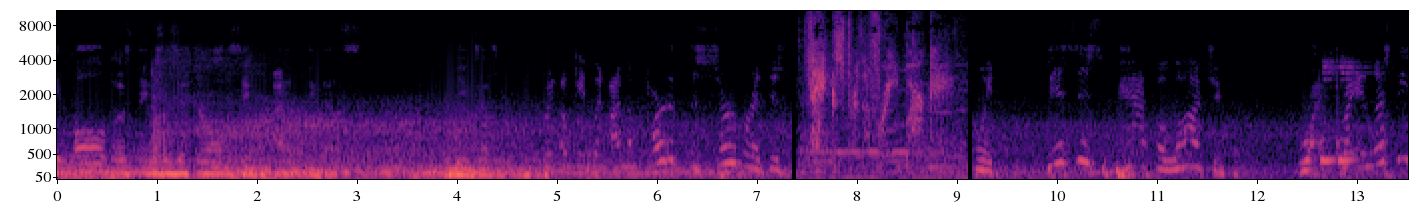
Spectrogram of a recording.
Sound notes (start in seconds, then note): 7.9 whisper; 12.5 beep beep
